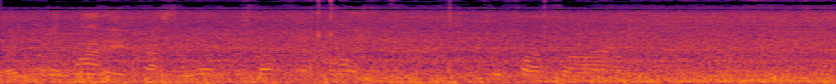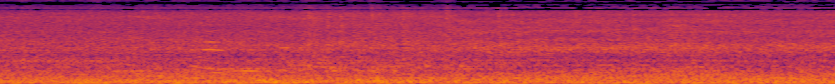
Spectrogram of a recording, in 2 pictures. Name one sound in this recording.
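A fire engine idles with a steady low rumble.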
